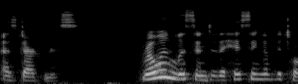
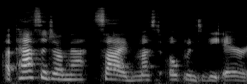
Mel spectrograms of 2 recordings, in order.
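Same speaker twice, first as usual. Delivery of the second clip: usual speaking voice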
